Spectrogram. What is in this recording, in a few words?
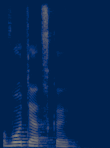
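"вотяцкӧй", Komi, female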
